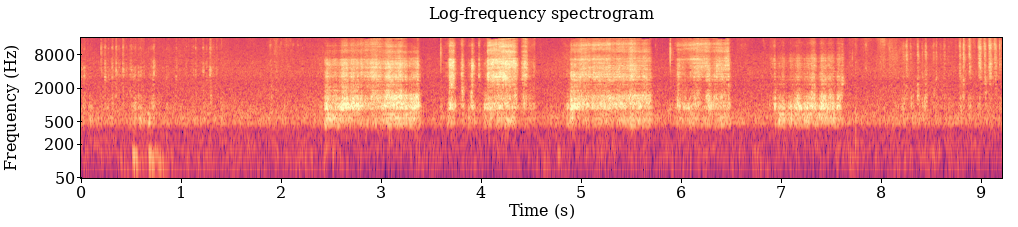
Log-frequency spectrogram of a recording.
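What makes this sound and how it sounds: A wooden stylus scratches across a black-coated scratch art card lying flat, scratching out a picture of water lilies on a pond. Quiet faint scratching gives way to several longer, bright, raspy scraping strokes separated by short pauses, with almost no low end.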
